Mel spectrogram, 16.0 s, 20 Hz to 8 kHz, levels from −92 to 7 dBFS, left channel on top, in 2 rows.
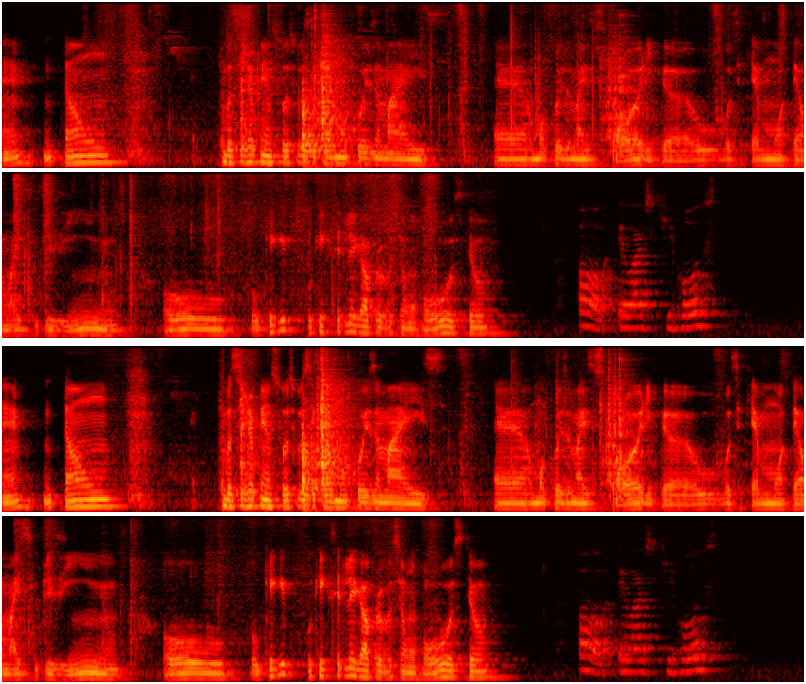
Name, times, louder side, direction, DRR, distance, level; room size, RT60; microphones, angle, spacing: voice 1, 0.0-1.5 2.2-4.4 4.9-12.9, right 3 dB, 30° right, 11 dB, 0.4 m, -36 dB
sound 1, 0.6-13.0, left 5 dB, 70° left, 0.6 m, -55 dB
sound 2, 2.4-3.8 5.3-6.5 7.4-7.5, right 4 dB, 80° right, 0.6 m, -36 dB
voice 2, 13.5-15.1, left 1 dB, 25° left, 5 dB, 0.8 m, -50 dB
6.1 x 4.4 x 4.7 m, 0.71 s
head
